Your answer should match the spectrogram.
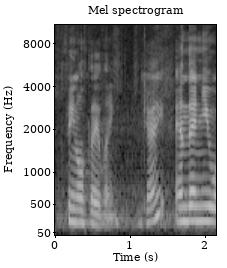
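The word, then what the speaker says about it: phenolphthalein: it's called phenol thaline I know it's spelled really weird it's really long it's got all these letters in it you're thinking what in the world but it's just phenol phine okay and then you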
